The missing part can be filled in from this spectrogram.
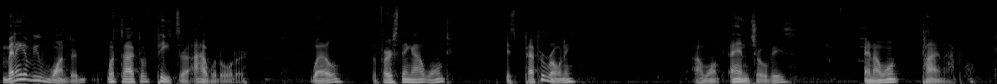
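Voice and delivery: assumed narrator voice. Imitating a pizza order for laughs: bad Morgan Freeman impression. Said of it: "in Morgan Freeman voice".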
